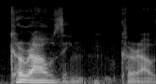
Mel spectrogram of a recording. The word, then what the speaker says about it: carousing: Carousing, that's how it's pronounced.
